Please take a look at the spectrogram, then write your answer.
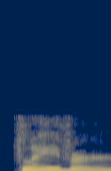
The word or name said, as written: flavour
